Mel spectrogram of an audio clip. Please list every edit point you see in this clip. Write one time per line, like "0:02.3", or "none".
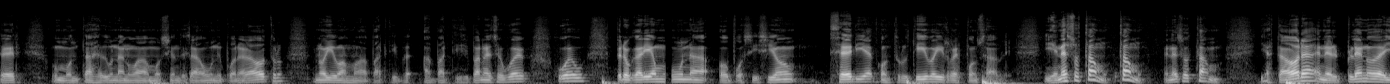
0:01.9
0:06.6
0:08.3
0:11.1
